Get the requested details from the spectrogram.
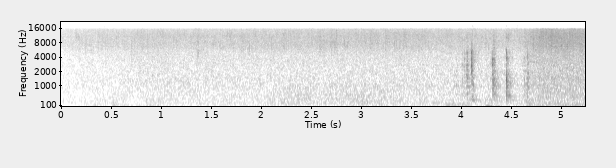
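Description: A storm with heavy rain pouring steadily and a low, rumbling undertone of thunder, with a few sharp crackling bursts near the end. No one speaks.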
